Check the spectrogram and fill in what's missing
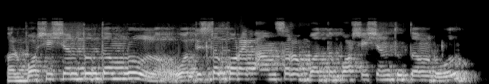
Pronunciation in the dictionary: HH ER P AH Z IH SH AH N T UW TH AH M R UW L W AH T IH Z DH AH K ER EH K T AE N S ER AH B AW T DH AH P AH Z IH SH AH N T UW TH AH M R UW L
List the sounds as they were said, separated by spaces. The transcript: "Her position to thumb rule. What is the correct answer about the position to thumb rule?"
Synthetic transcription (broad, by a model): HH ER P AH S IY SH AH N T UW T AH M R UW L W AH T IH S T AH K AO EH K AA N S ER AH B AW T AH P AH S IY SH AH N T UW T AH M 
